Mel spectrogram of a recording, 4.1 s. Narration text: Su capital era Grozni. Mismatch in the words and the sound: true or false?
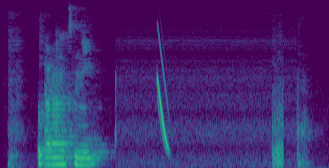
true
